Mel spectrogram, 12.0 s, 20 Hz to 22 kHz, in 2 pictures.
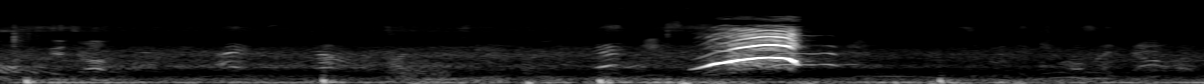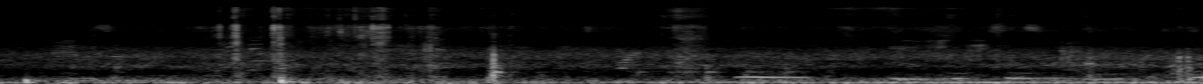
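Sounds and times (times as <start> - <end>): person whooping: 3.5 - 4.2.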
